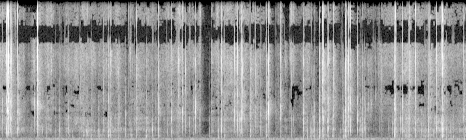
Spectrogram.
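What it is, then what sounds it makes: Plastic bag crinkled and scratched. A plastic jelly bean bag, held upright, is scratched and crinkled with long nails. It makes a dense run of sharp, bright crackles and scratchy clicks over a faint steady low hum, with a short quiet gap near the middle.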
